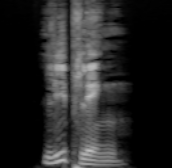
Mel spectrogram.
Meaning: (noun) 1. darling, (my) dear 2. favorite; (proper noun) a surname transferred from the nickname originating as a nickname
- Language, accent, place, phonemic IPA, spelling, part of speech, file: German, Germany, Berlin, /ˈliːplɪŋ/, Liebling, noun / proper noun, De-Liebling.ogg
